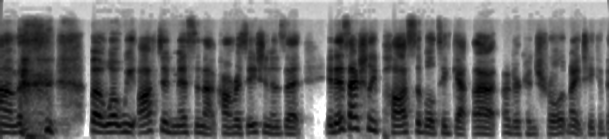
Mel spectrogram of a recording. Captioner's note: chuckles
